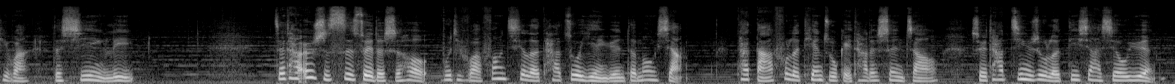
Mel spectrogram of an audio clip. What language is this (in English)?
Chinese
